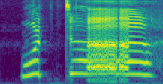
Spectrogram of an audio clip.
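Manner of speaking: high, slow puzzled voice as the Wi-Fi guy; quoting Scottish guy. Retold or imitated. Retelling the Wi-Fi guy's puzzled question, high and slow. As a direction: pitch up and draw it out, baffled.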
